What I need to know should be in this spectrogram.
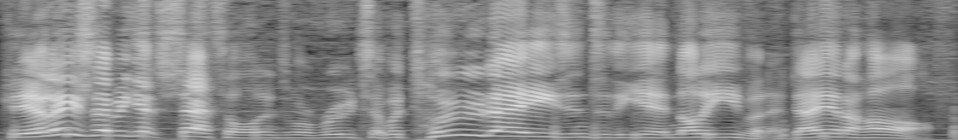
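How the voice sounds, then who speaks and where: A man streaming a game, chatting casually and wryly with his viewers while his voice is hoarse and sore. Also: sits high, big pitch swings, fast, faint music behind. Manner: bantering, wry, teasing chat members.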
